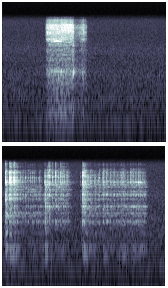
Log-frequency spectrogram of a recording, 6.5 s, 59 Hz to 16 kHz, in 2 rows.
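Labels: At 0.85 seconds, you can hear a camera. Then at 3.31 seconds, a coin drops.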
